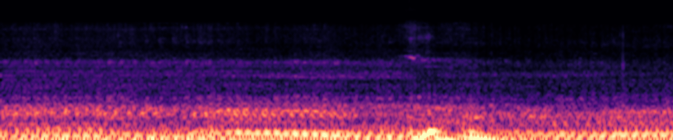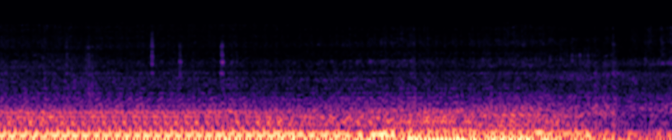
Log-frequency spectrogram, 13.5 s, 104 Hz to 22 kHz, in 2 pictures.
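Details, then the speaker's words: Ford Mustang Fox body V8 after a new Motorcraft starter solenoid was fitted: deep, even idle rumble with a couple of light throttle blips that pick up cleanly and settle back smoothly; it finally starts and runs normally. "That's what I call a freaking success right there."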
